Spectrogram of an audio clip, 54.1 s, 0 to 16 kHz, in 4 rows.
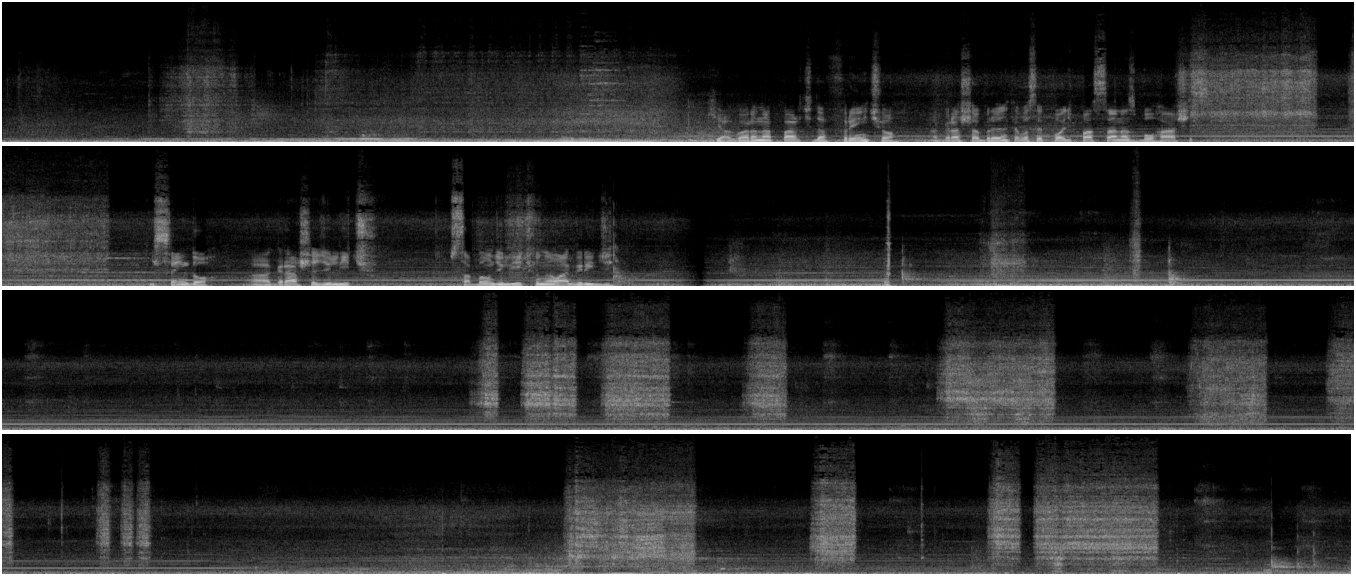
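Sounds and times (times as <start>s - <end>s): steady low background hum: 0.0s - 54.0s.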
